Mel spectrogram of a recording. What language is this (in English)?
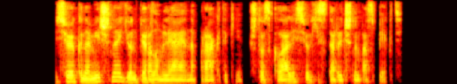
Belarusian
